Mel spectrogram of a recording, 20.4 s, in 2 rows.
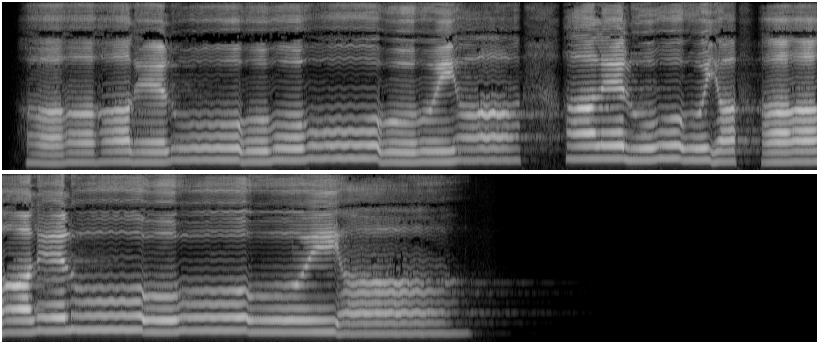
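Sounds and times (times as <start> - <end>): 
chanted alleluia in tone six: 0.3 - 16.2.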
